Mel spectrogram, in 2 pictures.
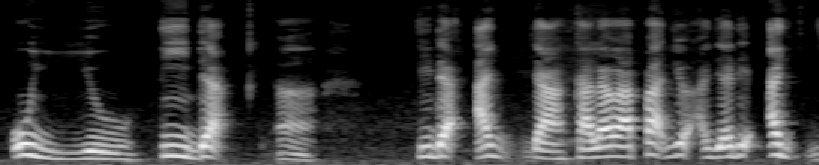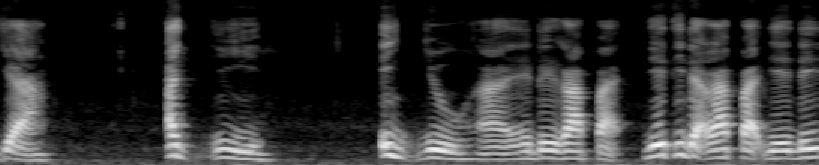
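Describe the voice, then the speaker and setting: A woman's voice: deep voice, a little mellow. A middle-aged Malaysian woman teaching Quran pronunciation, patiently repeating sounds and asking checking questions. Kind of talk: tajwid lesson on letter pronunciation.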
